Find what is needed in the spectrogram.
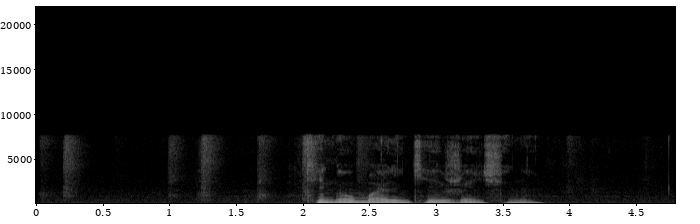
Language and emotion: Russian, neutral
